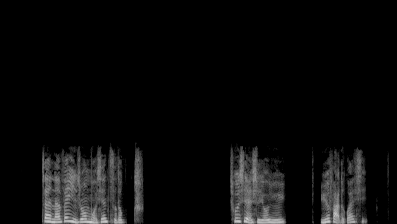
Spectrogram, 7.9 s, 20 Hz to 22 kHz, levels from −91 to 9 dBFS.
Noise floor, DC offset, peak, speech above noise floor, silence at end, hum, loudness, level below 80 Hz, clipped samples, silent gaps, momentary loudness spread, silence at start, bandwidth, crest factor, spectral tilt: under -90 dBFS; under 0.1%; -6 dBFS; over 69 dB; 0.65 s; none; -21 LUFS; -70 dBFS; under 0.1%; 2.55-2.67 s, 2.88-4.59 s, 5.73-6.22 s, 6.28-6.40 s; 15 LU; 0.85 s; 7.6 kHz; 18 dB; -5 dB/octave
